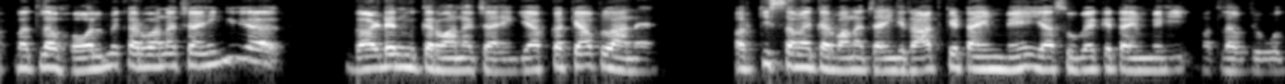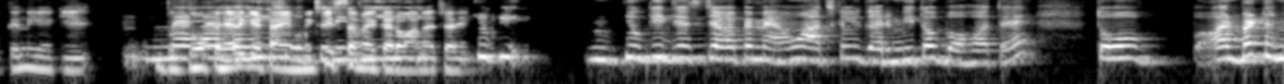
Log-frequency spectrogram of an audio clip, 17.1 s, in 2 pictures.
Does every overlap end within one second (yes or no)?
no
